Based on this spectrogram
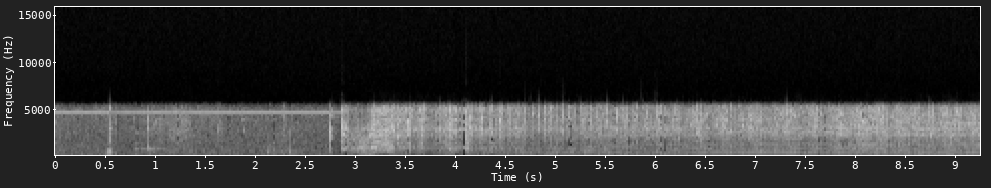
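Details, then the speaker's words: Vermeer BC625a brush chipper with Kohler Command Pro 25 twin-cylinder gas engine, run on booster pack to warm up: rough idle with a faint steady whine; owner suspects hydraulic pump whining from lacking fluid. "while i'm ruining it i could hear the hydraulic pump whining probably because it doesn't have any fluid"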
